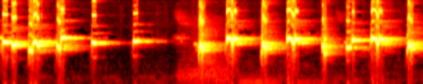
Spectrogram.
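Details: Song of a sooty-headed bulbul, played to make other birds sing back: a run of short whistles, a brief gap with one soft note, then a steady string of bright whistled notes.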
